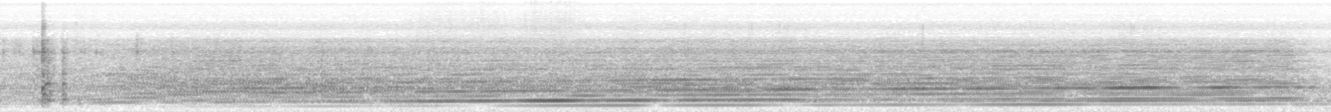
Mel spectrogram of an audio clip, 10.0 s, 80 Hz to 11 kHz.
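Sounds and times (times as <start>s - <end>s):
race car engines revving at a neighbouring auto shop: 0.0s - 9.9s.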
